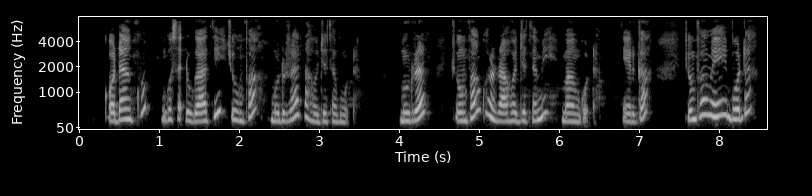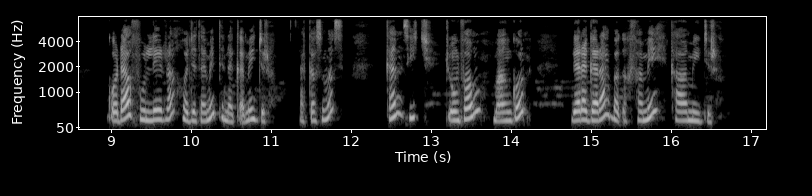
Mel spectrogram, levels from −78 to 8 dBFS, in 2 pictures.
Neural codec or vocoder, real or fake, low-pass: none; real; 7.2 kHz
